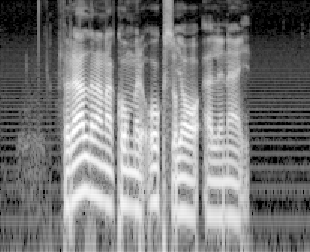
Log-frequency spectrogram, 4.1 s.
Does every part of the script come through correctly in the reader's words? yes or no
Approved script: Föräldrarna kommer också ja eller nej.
yes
